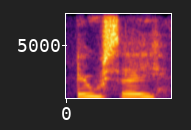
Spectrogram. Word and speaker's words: Ilse: I normally record these earlier, but on the YouTube it said the way to pronounce this name, ILSE, is Ilse.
